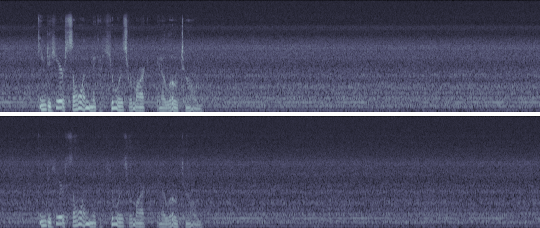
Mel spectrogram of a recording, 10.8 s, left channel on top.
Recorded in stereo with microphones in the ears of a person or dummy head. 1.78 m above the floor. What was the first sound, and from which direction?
A man speaking, 70° left (ahead or behind).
